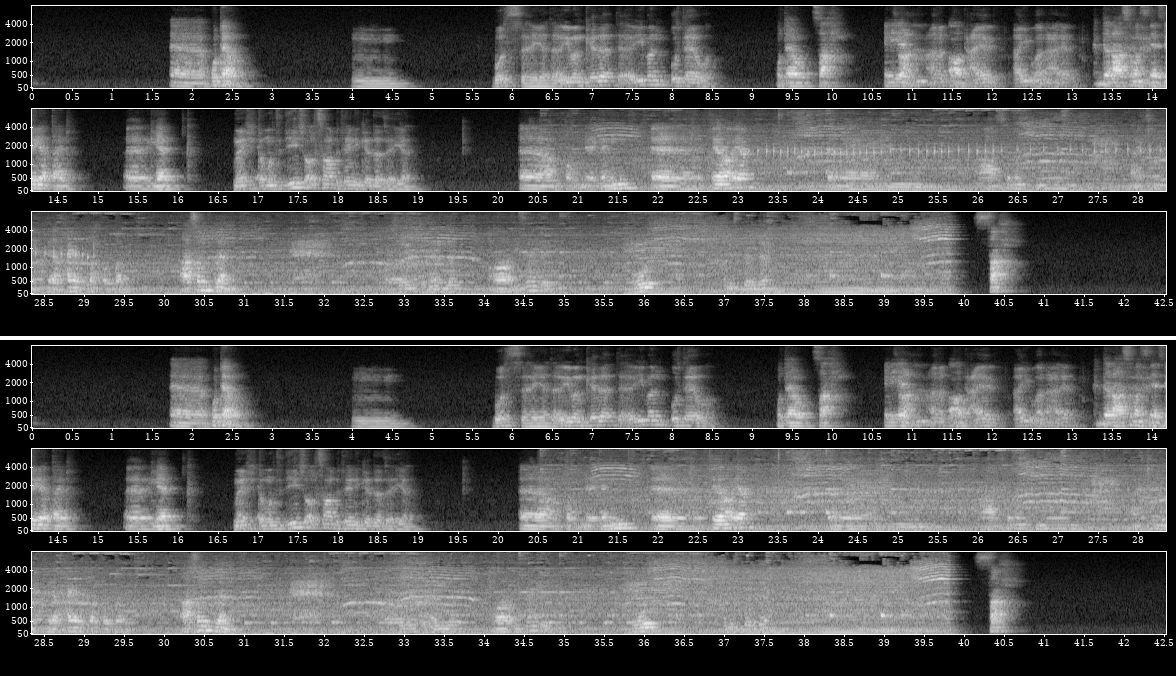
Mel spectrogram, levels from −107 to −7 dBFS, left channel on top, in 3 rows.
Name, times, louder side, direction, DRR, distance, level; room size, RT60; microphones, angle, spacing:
voice 1, 1.7-2.6 9.3-10.1 10.6-11.2 11.5-11.7 13.3-14.6 15.3-15.9 20.3-21.6 21.9-23.2 24.1-25.5 26.0-27.2 27.9-29.6 30.2-30.9 34.1-34.4 35.8-36.2 40.3-40.6, equal, 30° left, -5 dB, 2.8 m, -26 dB
voice 2, 4.0-4.6 5.8-8.5 10.8-13.0 13.8-14.0 15.7-15.8 16.7-18.9 32.7-33.7 34.3-35.0 37.0-37.7, left 1 dB, 65° left, -3 dB, 2.5 m, -32 dB
sound 1, 20.5-39.8, right 3 dB, 50° right, 1.0 m, -33 dB
sound 2, 23.0-29.2, left 7 dB, 50° left, 0.7 m, -37 dB
8.7 x 3.1 x 3.8 m, 0.36 s
head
